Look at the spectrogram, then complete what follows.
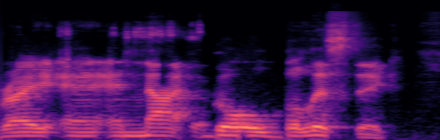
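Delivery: plain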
